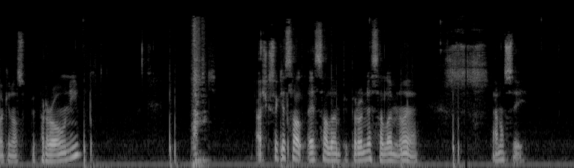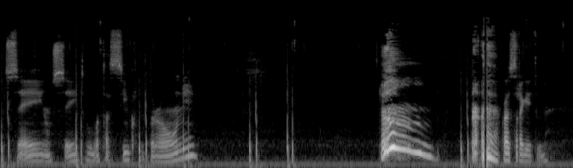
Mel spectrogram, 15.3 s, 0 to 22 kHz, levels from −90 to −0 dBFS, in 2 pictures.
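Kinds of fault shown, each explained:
Gap at a join of encoded pieces: Separately encoded segments were spliced with their start-up silence and end padding left in. The sound drops out for 25 ms at 6.2 s and 38 ms at 14.1 s. Each break has softened edges, then resumes where it stopped.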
